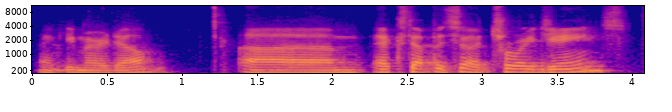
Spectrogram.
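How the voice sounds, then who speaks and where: A man chairing a public meeting, courteously thanking and announcing speakers in a halting way. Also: medium pitch. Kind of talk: procedural announcing.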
